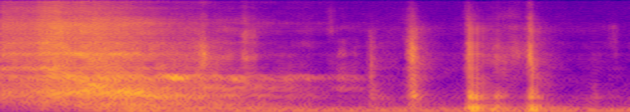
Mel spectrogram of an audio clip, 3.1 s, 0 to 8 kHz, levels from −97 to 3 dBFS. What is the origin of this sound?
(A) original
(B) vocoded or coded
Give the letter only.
B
